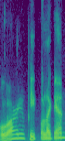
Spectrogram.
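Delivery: tiny, hushed half-whisper pitched very high. Voicing a small character who peeks through the door at the players, half-whispering. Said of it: "and whispers just like".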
